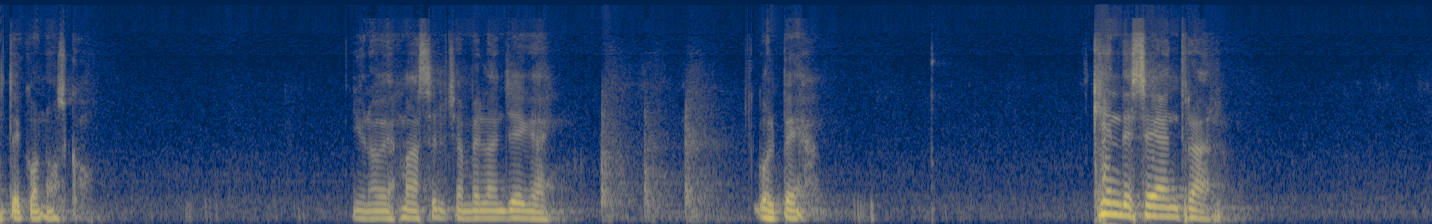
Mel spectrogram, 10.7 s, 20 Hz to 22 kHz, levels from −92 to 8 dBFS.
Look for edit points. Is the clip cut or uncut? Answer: uncut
